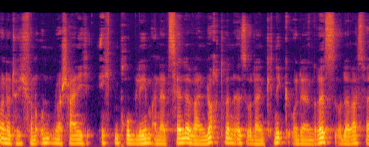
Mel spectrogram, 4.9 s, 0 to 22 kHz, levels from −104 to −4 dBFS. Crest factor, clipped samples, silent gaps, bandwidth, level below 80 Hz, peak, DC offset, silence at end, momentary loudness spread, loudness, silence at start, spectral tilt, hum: 18 dB; under 0.1%; none; 15.5 kHz; -52 dBFS; -2 dBFS; under 0.1%; 0 s; 7 LU; -20 LUFS; 0 s; -6.5 dB/octave; none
